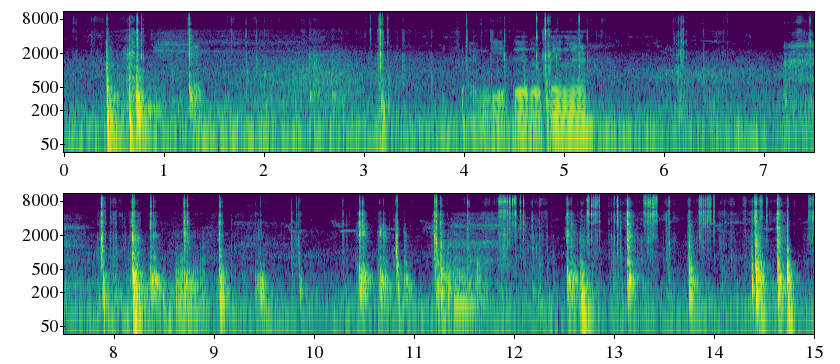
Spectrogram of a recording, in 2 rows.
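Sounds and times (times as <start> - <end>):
wrench clicking and clanking: 7.8 - 15.0.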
